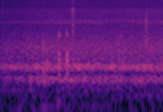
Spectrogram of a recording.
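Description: Honey bees hum around a strong colony's hive during a honey flow, a steady close buzzing drone with individual bees zipping past.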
